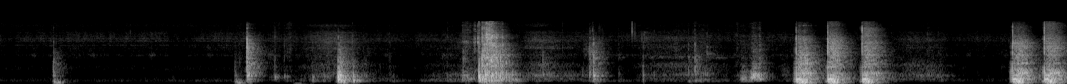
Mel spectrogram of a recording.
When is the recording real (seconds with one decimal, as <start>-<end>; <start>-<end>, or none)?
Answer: 0.0-2.7; 4.0-10.7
